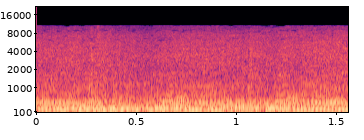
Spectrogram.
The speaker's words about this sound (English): At the same time, in dueling demonstrations, off-duty police revved their motorcycles to show support for the fallen officer.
